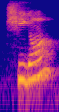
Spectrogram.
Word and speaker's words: Qigong: as well so is it through that the Qigong I say it right this side yeah so yeah so Qigong is an ancient self-healing martial art so like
